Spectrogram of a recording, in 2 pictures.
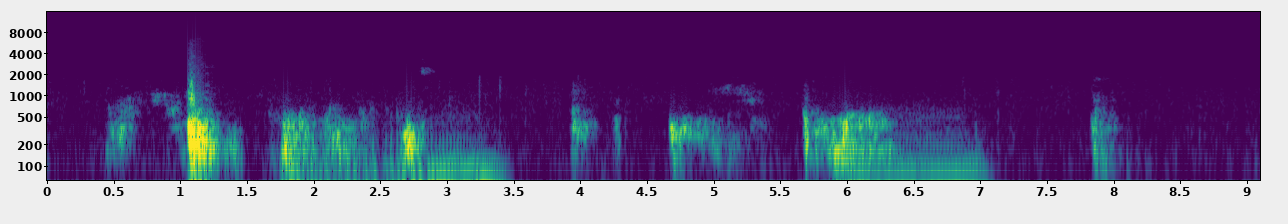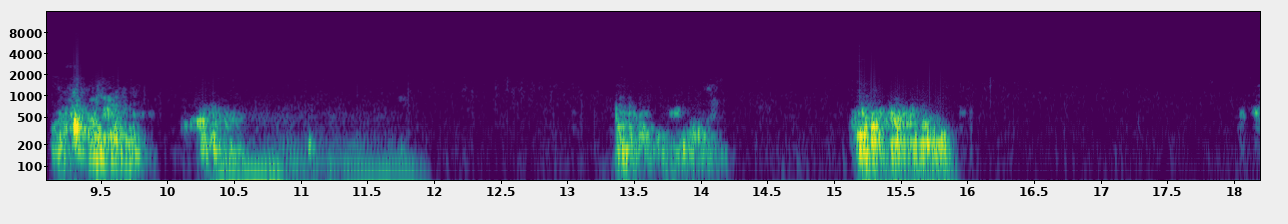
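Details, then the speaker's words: Male patient's sleep study audio with normal AHI, ODI and mean saturations but small oximetry oscillations: quiet, irregular low rattling snores during respiratory events, obstructive snoring. "okay so what you i hope you can appreciate from that is that he has obstructive snoring um throughout these respiratory events and what you can see on the tracings"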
